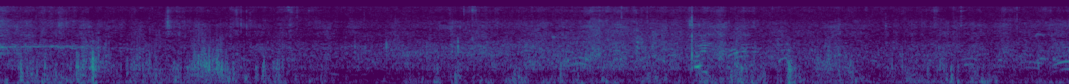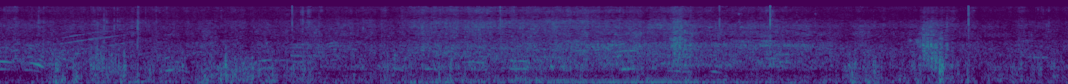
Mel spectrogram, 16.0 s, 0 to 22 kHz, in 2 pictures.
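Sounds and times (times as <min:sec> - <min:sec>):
indistinct voices: 0:00.0 - 0:16.0
wind buffeting microphone: 0:00.0 - 0:16.0.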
